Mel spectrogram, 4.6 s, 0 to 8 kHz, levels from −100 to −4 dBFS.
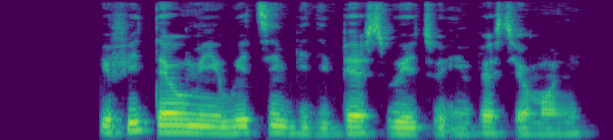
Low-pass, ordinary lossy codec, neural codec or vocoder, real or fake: none; none; none; real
